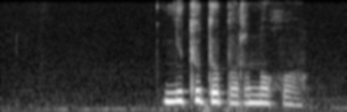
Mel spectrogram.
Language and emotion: Russian, neutral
